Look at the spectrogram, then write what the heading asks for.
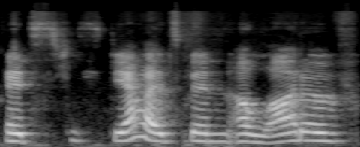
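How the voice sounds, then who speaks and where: A woman's voice: mid-range voice, steady tone, slow pace, low-quality recording. A woman chatting casually and playfully as a podcast guest. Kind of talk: casual chat.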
